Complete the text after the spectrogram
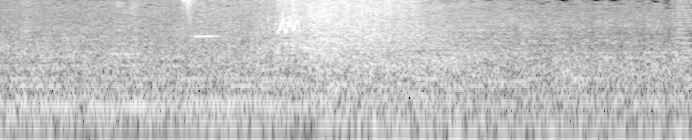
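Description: A whooshing rush swells as the craft speeds up.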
